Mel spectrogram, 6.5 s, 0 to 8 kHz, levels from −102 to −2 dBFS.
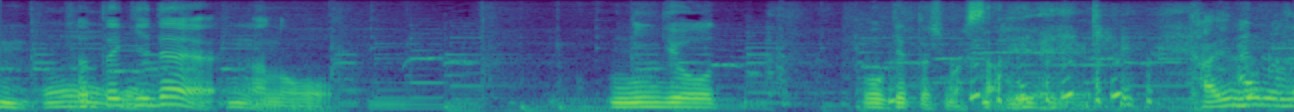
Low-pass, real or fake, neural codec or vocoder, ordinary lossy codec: none; real; none; none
